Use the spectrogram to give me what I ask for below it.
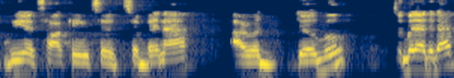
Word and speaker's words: Arodiogbu: So if I was pronouncing it, it would be Arodiogbu. Arodiogbu.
